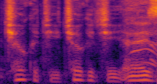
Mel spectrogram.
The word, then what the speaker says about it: Chokachi: Chokachi. Yeah. David Chokachi. Chokachi. It's like a train, like Chokachi.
